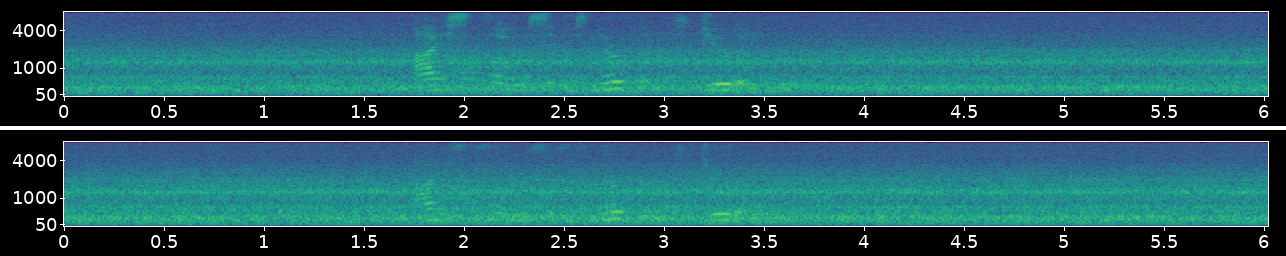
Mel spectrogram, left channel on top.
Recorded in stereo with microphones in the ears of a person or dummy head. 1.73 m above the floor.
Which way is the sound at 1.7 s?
40° left (ahead or behind).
